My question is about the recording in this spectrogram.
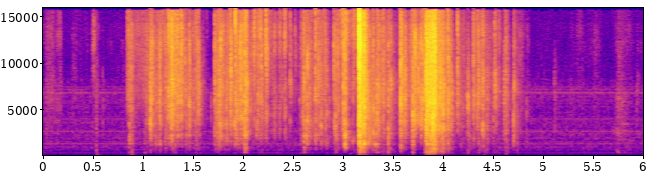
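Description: A Panini Prizm basketball card pack's wrapper being torn open and crinkled by hand: crackling from about a second in until near the end, with two louder sharp crackles past the middle.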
